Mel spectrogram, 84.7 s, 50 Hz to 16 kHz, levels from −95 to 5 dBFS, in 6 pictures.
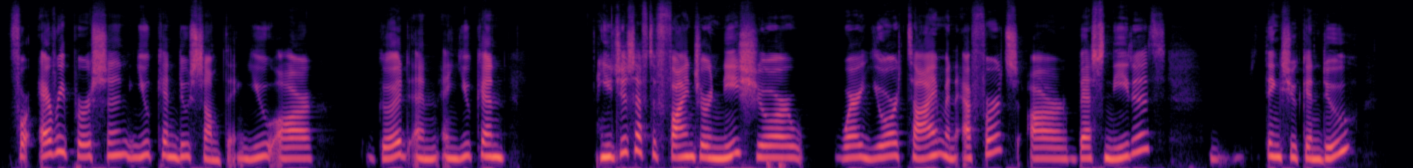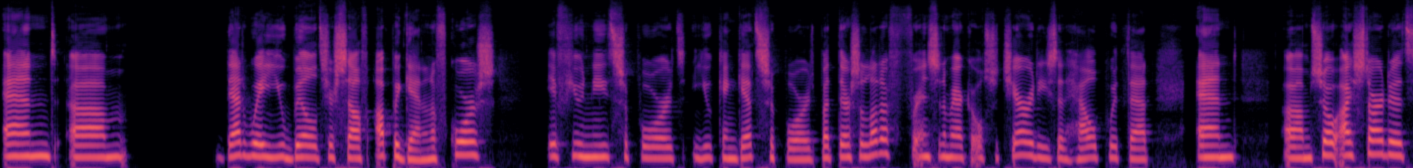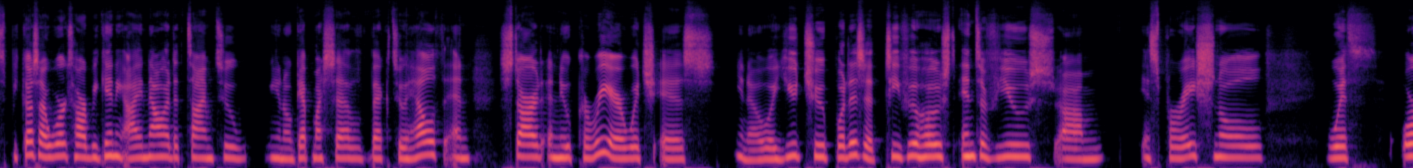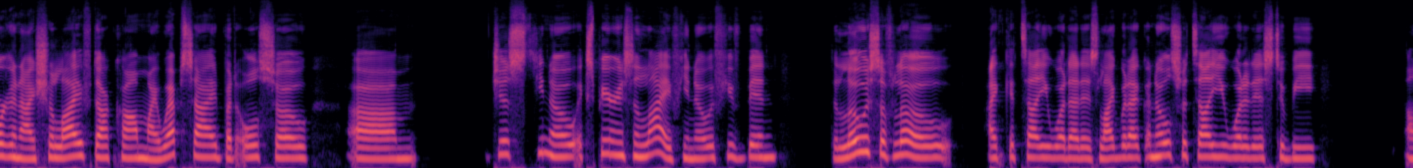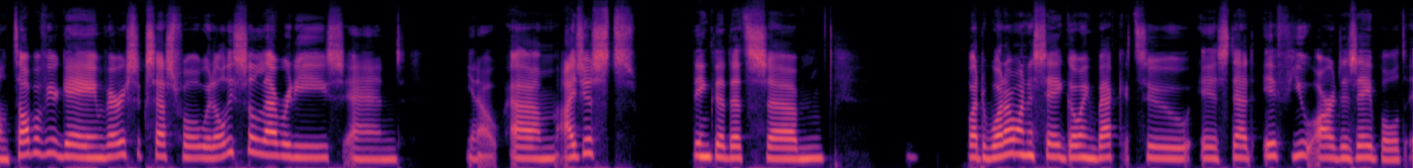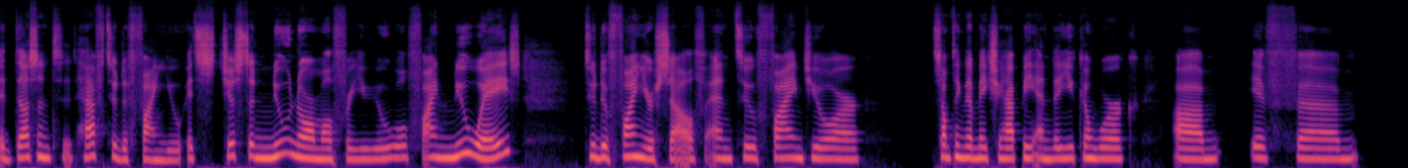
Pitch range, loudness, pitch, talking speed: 205-235 Hz, -32 LUFS, 220 Hz, 160 wpm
